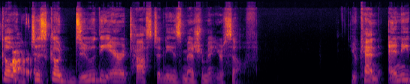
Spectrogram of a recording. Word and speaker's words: Eratosthenes: to Pythagoras uh and it's eratosthenes is the way it's typically pronounced um oh yeah yeah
